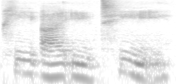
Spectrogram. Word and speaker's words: Piet: to Miss Carla, and she said I pronounced it wrong, which I thought I was doing. It's actually Piet. Somewhere I had seen it with an R at the end, but I think that was wrong.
